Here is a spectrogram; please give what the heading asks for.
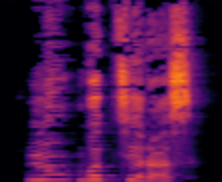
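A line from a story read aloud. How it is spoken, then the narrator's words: Indignant squeak. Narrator (Russian): возмущенно пискнула Лори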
